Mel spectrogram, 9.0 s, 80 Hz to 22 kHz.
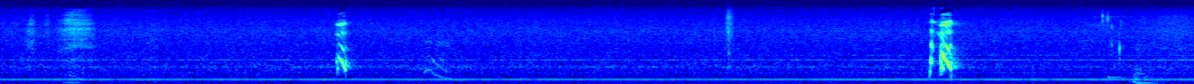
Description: hiccuping at 3 in the morning after her meal.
